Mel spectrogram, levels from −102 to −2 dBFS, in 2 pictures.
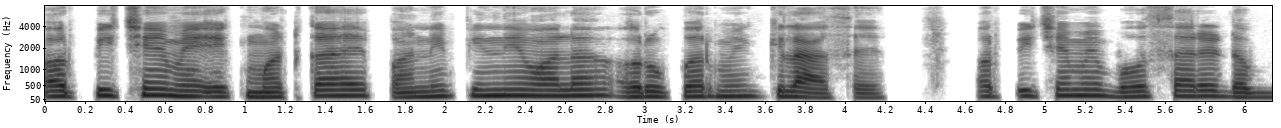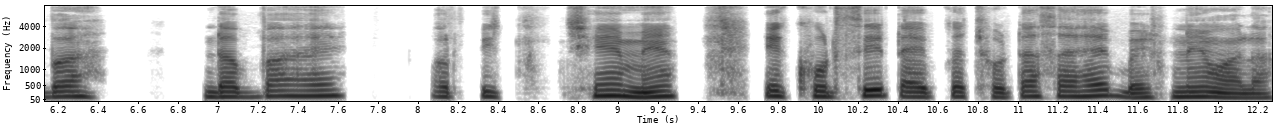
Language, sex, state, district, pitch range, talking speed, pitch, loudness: Hindi, male, Chhattisgarh, Balrampur, 150-175 Hz, 165 wpm, 160 Hz, -21 LUFS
